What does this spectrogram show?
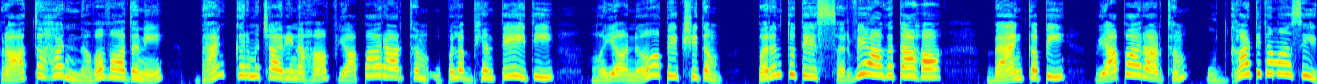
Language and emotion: Sanskrit, surprised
